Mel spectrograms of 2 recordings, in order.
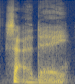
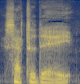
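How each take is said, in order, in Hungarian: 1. A t-t hangszalagzár helyettesíti. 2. A t-t tiszta t-ként ejtik ki. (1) "nagyon sokan így mondják" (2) "ami hát mondjuk a művelt kiejtés lenne"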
